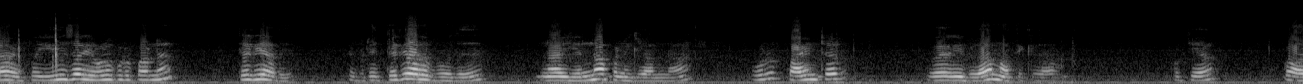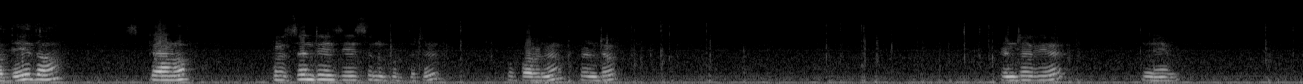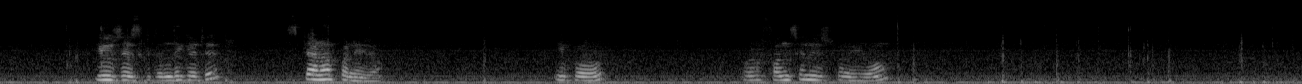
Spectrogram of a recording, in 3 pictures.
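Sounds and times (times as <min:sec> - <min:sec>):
steady low hum: 0:00.0 - 0:39.0
computer keyboard clicks: 0:18.6 - 0:23.0, 0:36.0 - 0:37.8, 0:38.4 - 0:39.0.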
